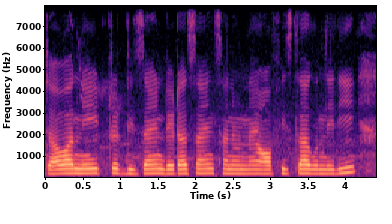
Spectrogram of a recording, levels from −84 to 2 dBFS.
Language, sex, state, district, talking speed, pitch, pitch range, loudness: Telugu, female, Andhra Pradesh, Sri Satya Sai, 150 wpm, 205 Hz, 195-210 Hz, -17 LUFS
